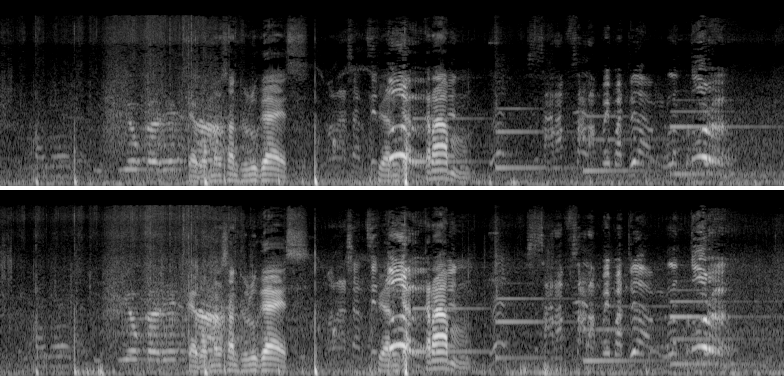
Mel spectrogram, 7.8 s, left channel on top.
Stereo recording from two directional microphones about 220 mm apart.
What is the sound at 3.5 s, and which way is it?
A man's voice, 5° right (ahead or behind).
